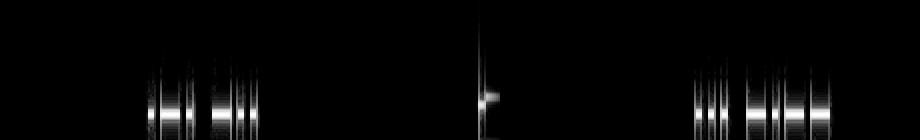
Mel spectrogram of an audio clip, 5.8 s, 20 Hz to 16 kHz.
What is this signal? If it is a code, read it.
Morse code, heard as a keyed tone, about 30 wpm, 700 Hz. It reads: RD SY
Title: Top Two Letter Combinations in Words 30wpm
